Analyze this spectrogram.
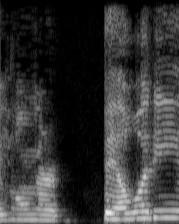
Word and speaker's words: vulnerability: And then when we say vulnerability, the stress is on ability.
